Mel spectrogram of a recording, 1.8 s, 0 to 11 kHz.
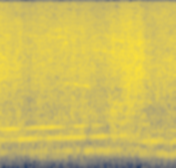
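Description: A turbo diesel Seat Leon touring car races in a 2009 WTCC round at Porto, Portugal: a loud, close engine roar that holds steady across the whole moment, with a hint of tire squeal.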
